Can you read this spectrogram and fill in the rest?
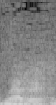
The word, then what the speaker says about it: Robert: Brian Robert Leach. Brian, B-R-I-A-N, Robert, R-O-B-E-R-T, Leach, L-E-A-C-H, and my title is the Chief Risk Officer of Citigroup.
